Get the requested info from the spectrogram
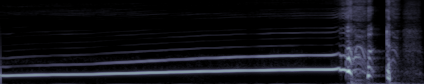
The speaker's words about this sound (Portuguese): Alô, militância! Cadê a, a, a corneta da militância?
